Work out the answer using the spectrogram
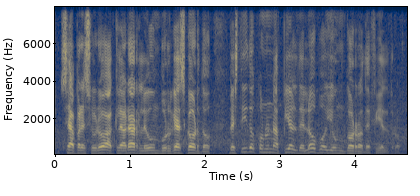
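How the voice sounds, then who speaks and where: A man's voice: a little high, animated, quick pace, slight background noise. A man reading an audiobook as scripted dramatic narration.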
